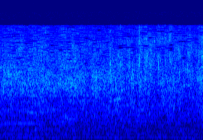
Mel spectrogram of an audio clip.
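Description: Near silence: only a faint, even hiss of distant crowd applause at the end of a speech.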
